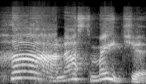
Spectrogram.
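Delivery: put-on thick, huge Southern accent with very high voice. Retelling meeting a winded old man on the stairs, in a huge Southern accent. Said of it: "with this huge Southern accent".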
